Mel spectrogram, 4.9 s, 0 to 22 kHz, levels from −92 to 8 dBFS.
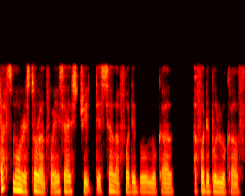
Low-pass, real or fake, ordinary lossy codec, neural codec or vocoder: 5.4 kHz; real; Opus, 24 kbps; none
